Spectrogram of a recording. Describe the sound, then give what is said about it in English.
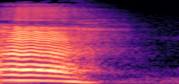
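A single loud yawn: a voiced, drawn-out exhale that slides downward in pitch, fades out after about half a second, and leaves silence behind. “I couldn't help but yawn because they said they're updating a few, select few of the clones.”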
